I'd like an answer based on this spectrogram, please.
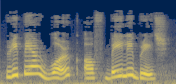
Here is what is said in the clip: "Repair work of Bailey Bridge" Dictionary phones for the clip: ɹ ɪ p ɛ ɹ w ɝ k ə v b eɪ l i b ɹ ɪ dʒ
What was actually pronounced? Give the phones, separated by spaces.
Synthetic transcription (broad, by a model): ɹ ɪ p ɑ ɹ w ɝ k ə p b eɪ l i b ɹ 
